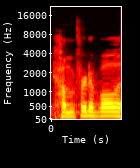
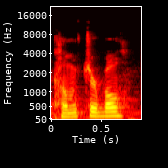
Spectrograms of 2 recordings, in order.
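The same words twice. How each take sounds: First: Every syllable is pronounced as it is spelled. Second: The word is shortened, with syllables reduced. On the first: The speaker calls it right. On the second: The speaker calls it wrong.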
